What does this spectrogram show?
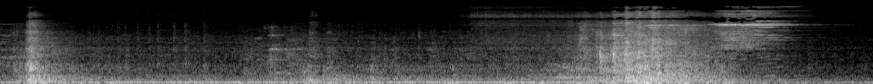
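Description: Freight train of Taiheiyo Cement tank wagons rolling past, the wheels clattering over the rail joints. A sharp clank comes about a third of a second in, the clatter swells louder around six to seven seconds in with a brief high wheel squeal, then eases off near the end.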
